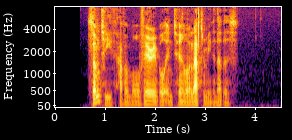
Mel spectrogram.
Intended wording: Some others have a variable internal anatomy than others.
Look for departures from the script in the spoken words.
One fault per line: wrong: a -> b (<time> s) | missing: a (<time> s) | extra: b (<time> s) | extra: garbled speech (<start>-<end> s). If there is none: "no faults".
wrong: others -> teeth (0.9 s)
extra: more (1.5 s)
